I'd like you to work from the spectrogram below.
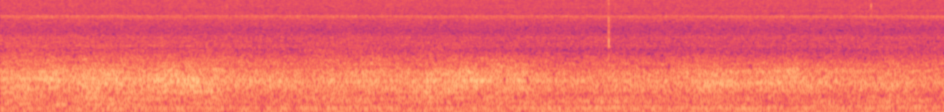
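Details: Continuous drone of an engine or passing aircraft, broad and low, with a faint click near the middle and no calls from any creature.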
